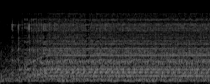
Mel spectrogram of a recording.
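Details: Bafang 1000W 48V mid-drive e-bike motor after replacing the slipping nylon one-way roller bearing clutch: smooth, even mid-pitched whir with steady tone, no clicking or grinding; drive turning freely, fixed.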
